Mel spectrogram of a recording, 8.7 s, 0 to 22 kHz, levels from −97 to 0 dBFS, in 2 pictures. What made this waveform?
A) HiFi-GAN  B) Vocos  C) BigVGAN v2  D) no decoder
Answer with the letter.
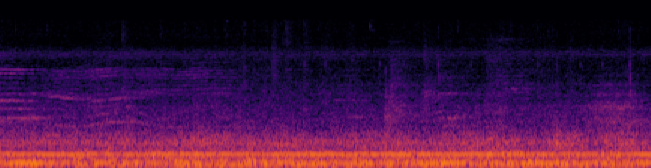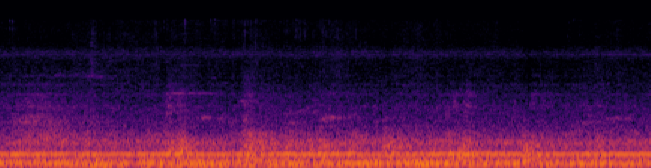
B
